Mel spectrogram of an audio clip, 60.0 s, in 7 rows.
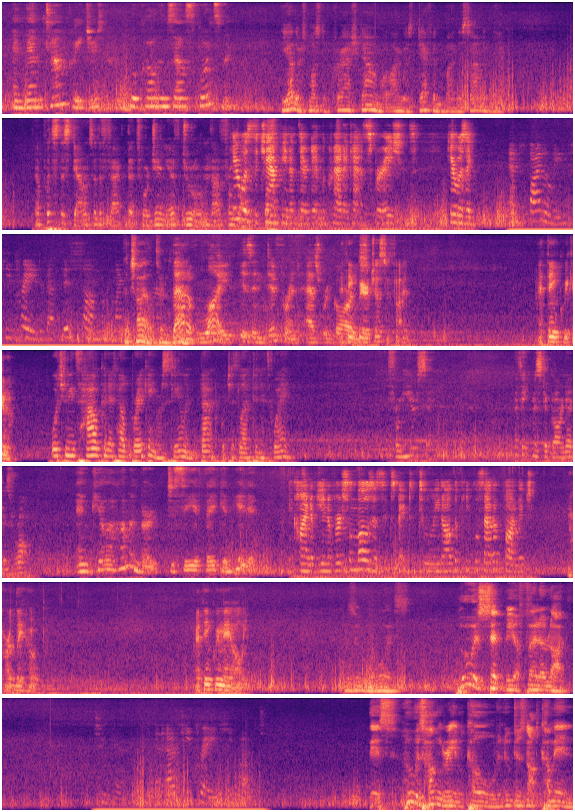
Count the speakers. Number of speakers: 9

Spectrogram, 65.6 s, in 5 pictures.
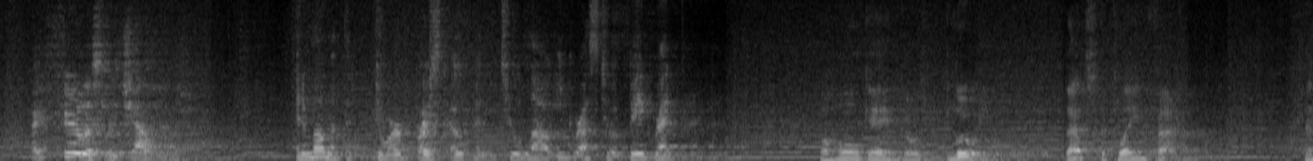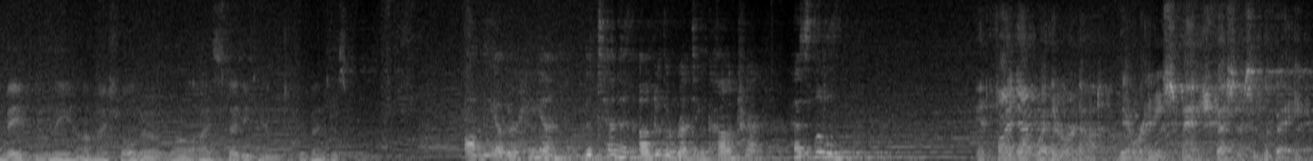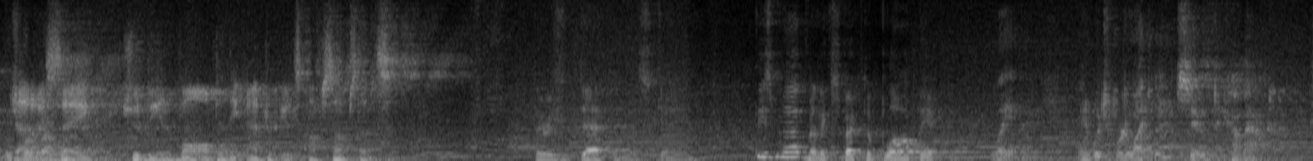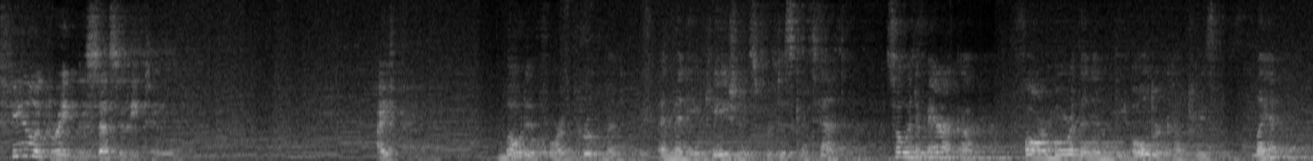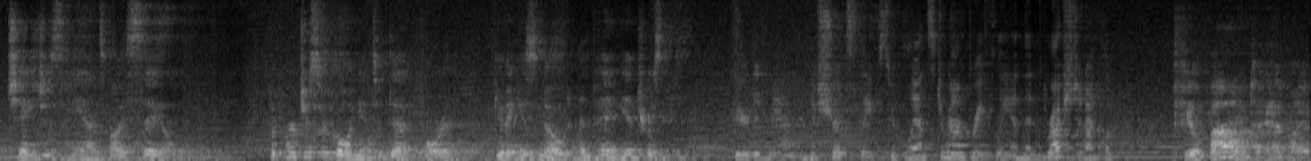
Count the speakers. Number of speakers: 7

